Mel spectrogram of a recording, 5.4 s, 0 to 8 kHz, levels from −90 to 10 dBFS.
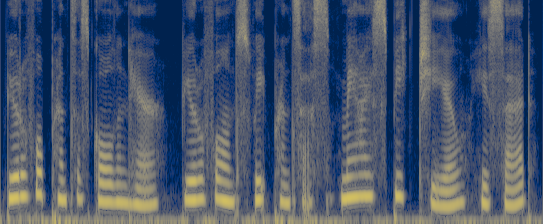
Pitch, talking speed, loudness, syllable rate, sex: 210 Hz, 155 wpm, -17 LUFS, 4.5 syllables/s, female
